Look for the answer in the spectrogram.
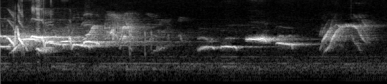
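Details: Thrush song opening with a loud, rapid twittering phrase, then softer slurred whistles and a final rising squeaky flourish.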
